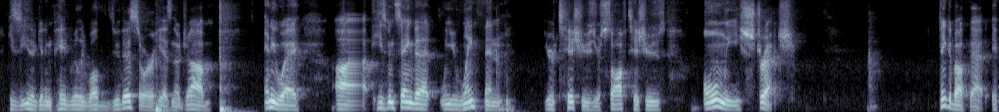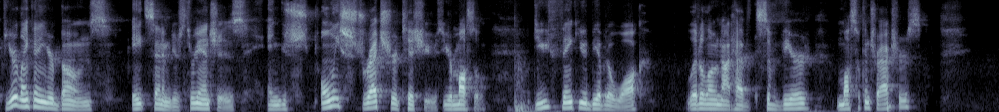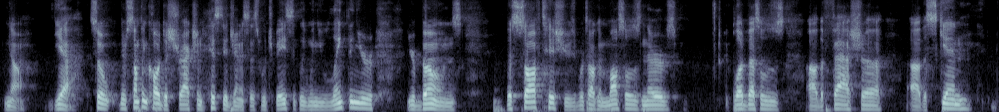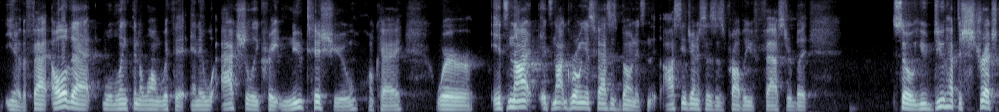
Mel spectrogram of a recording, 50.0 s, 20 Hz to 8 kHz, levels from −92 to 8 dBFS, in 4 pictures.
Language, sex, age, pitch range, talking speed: English, male, 30-49, 105-130 Hz, 165 wpm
